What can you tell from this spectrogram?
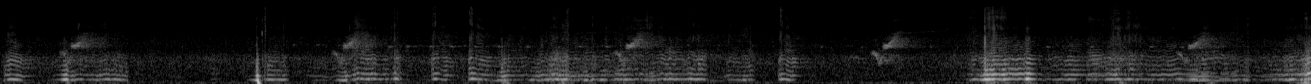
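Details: Bees buzzing continuously with a low harmonic drone that swells and fades as they move about, brief rising whines and occasional sharp clicks scattered throughout.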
